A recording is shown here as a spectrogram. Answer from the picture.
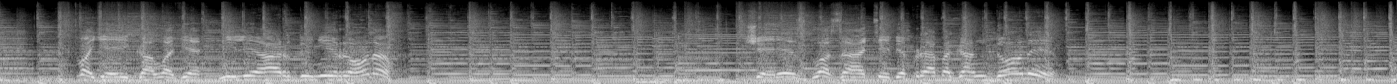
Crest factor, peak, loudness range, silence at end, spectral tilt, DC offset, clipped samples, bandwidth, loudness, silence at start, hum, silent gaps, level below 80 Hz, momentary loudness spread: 10 dB; 0 dBFS; 4 LU; 0 s; -5 dB/octave; under 0.1%; under 0.1%; over 20 kHz; -11 LUFS; 0 s; none; none; -22 dBFS; 6 LU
